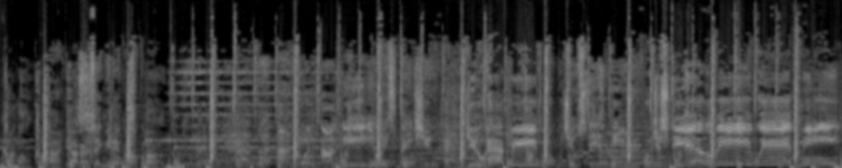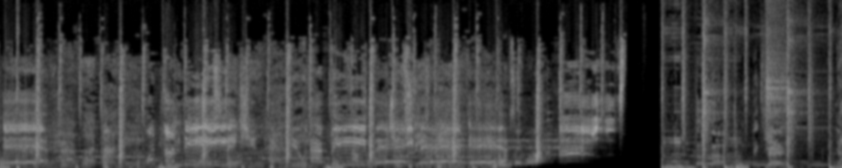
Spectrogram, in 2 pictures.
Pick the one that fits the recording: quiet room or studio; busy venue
busy venue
